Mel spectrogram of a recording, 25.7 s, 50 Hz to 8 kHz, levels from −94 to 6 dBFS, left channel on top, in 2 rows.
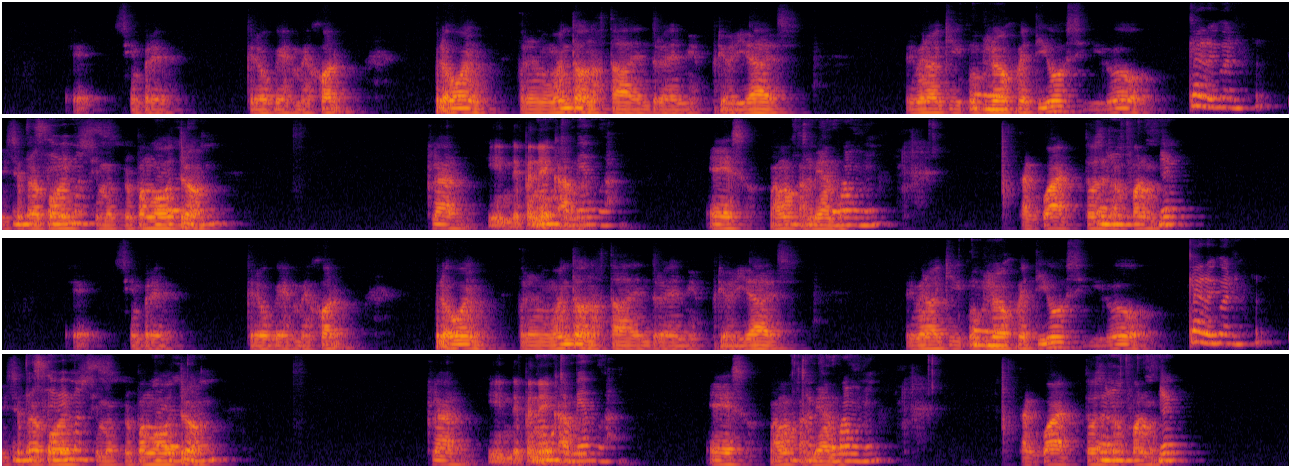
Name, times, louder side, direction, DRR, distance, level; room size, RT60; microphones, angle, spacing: voice 1, 1.3-1.7 2.4-3.4 4.3-4.8 5.2-7.8 9.0-11.5 13.0-14.9 17.1-18.7 19.9-21.3 22.0-22.1 23.1-24.4, equal, 5° left, 1 dB, 0.3 m, -26 dB
voice 2, 9.7-10.0 11.9-12.4 13.0-13.7 14.4-15.0 18.1-18.9 20.7-21.6 23.8-24.6, right 1 dB, 90° right, 4 dB, 0.6 m, -27 dB
2.3 x 2.2 x 3.1 m, 0.42 s
head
